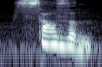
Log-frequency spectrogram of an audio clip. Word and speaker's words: southern: And here I'd like to draw your attention to the right pronouncing of the letters O and U. Here in the adjective they are pronounced as A, southern.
